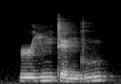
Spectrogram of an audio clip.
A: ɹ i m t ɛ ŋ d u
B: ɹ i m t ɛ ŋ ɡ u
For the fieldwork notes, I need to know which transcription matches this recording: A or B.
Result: B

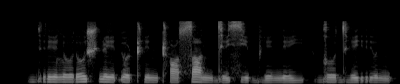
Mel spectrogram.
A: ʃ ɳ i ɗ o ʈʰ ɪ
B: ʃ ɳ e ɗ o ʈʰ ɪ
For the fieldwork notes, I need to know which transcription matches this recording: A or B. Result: B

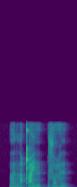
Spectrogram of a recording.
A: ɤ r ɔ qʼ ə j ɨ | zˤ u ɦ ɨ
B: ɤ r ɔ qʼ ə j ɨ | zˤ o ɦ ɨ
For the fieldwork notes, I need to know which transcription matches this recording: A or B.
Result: A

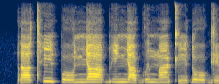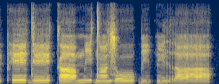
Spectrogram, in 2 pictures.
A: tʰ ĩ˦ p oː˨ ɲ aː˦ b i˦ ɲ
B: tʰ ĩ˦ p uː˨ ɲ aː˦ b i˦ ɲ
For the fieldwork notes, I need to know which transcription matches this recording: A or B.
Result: A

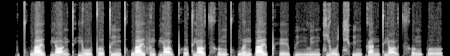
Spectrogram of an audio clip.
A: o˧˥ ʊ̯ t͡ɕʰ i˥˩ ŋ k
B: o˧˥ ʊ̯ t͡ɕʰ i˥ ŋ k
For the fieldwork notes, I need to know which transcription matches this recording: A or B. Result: B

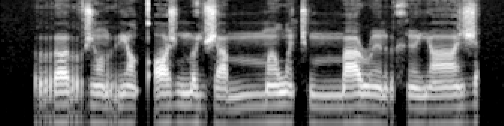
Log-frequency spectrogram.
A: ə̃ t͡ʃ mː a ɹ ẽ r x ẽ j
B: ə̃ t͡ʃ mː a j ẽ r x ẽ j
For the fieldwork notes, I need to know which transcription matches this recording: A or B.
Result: A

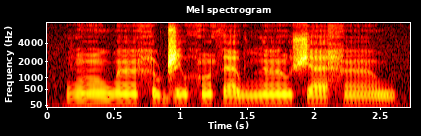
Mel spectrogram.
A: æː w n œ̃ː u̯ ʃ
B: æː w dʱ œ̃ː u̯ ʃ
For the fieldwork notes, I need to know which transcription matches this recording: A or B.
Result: A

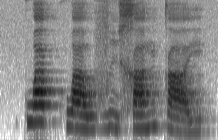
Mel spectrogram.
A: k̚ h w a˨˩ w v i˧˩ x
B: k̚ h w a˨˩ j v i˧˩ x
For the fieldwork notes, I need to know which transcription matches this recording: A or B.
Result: A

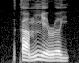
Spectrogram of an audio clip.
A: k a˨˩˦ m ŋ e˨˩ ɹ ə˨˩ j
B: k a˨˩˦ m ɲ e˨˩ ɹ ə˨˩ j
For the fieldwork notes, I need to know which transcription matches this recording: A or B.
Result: B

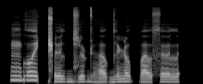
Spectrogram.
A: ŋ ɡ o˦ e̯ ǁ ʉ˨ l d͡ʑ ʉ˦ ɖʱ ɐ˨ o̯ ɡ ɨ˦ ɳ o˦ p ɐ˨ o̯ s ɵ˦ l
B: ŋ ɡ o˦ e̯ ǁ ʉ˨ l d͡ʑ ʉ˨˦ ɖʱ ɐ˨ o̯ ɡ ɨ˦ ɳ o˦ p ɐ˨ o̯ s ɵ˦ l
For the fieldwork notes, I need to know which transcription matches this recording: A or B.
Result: B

